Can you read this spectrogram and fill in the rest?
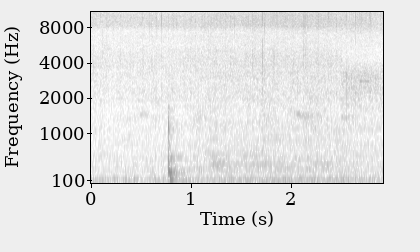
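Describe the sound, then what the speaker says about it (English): Tamarind juice is poured into a pan of Sri Lankan fish curry, with a sharp splash early on and then a steady sizzle and frying hiss. "I'm adding the tamarind juice right now"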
